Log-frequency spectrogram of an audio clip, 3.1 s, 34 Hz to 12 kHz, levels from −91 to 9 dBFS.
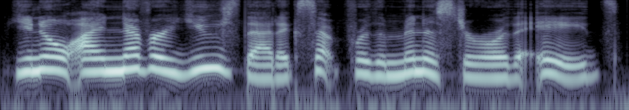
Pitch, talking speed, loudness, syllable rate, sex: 235 Hz, 250 wpm, -15 LUFS, 6.1 syllables/s, female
